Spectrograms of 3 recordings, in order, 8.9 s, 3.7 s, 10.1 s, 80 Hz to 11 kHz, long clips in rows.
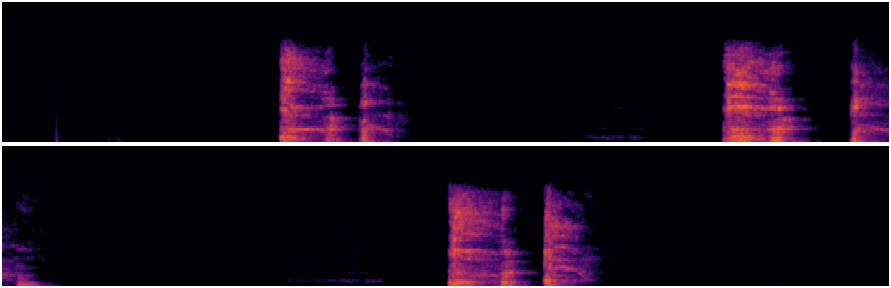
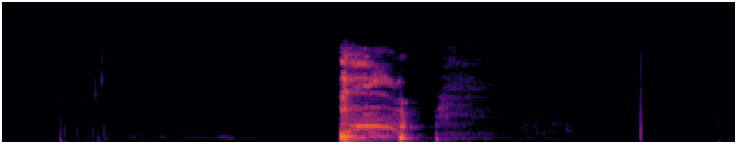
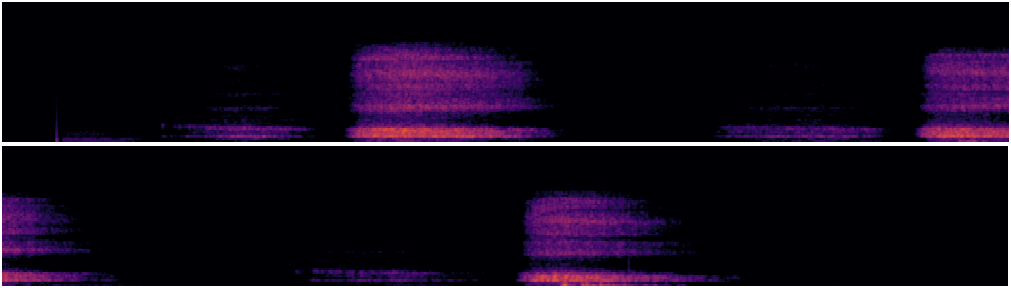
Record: three_cough_length: 8.9 s
three_cough_amplitude: 22448
three_cough_signal_mean_std_ratio: 0.29
cough_length: 3.7 s
cough_amplitude: 26942
cough_signal_mean_std_ratio: 0.22
exhalation_length: 10.1 s
exhalation_amplitude: 7311
exhalation_signal_mean_std_ratio: 0.4
survey_phase: beta (2021-08-13 to 2022-03-07)
age: 45-64
gender: Male
wearing_mask: 'No'
symptom_cough_any: true
symptom_headache: true
smoker_status: Never smoked
respiratory_condition_asthma: false
respiratory_condition_other: false
recruitment_source: Test and Trace
submission_delay: 2 days
covid_test_result: Positive
covid_test_method: RT-qPCR
covid_ct_value: 29.6
covid_ct_gene: ORF1ab gene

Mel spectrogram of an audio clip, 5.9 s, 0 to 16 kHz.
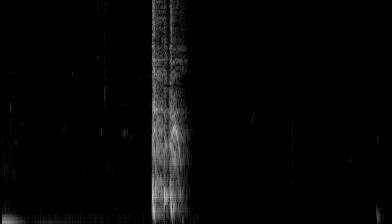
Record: cough_length: 5.9 s
cough_amplitude: 32768
cough_signal_mean_std_ratio: 0.22
survey_phase: beta (2021-08-13 to 2022-03-07)
age: 65+
gender: Male
wearing_mask: 'No'
symptom_none: true
smoker_status: Ex-smoker
respiratory_condition_asthma: false
respiratory_condition_other: false
recruitment_source: REACT
submission_delay: 3 days
covid_test_result: Negative
covid_test_method: RT-qPCR
influenza_a_test_result: Negative
influenza_b_test_result: Negative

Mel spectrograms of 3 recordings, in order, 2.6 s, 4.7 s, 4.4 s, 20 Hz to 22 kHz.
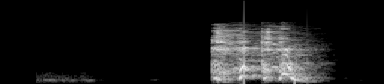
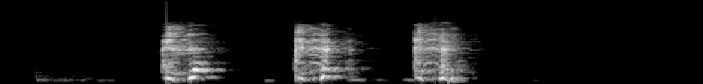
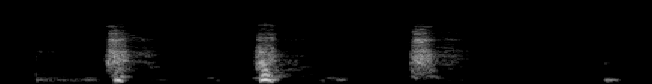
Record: cough_length: 2.6 s
cough_amplitude: 29331
cough_signal_mean_std_ratio: 0.39
three_cough_length: 4.7 s
three_cough_amplitude: 30605
three_cough_signal_mean_std_ratio: 0.33
exhalation_length: 4.4 s
exhalation_amplitude: 11370
exhalation_signal_mean_std_ratio: 0.23
survey_phase: beta (2021-08-13 to 2022-03-07)
age: 18-44
gender: Female
wearing_mask: 'No'
symptom_runny_or_blocked_nose: true
symptom_onset: 12 days
smoker_status: Never smoked
respiratory_condition_asthma: false
respiratory_condition_other: false
recruitment_source: REACT
submission_delay: 2 days
covid_test_result: Negative
covid_test_method: RT-qPCR
influenza_a_test_result: Negative
influenza_b_test_result: Negative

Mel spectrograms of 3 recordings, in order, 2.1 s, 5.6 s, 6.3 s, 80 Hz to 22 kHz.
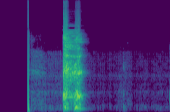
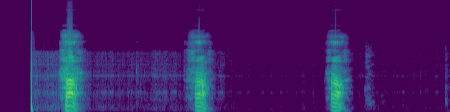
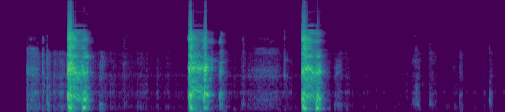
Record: cough_length: 2.1 s
cough_amplitude: 32768
cough_signal_mean_std_ratio: 0.29
exhalation_length: 5.6 s
exhalation_amplitude: 32768
exhalation_signal_mean_std_ratio: 0.22
three_cough_length: 6.3 s
three_cough_amplitude: 32768
three_cough_signal_mean_std_ratio: 0.27
survey_phase: beta (2021-08-13 to 2022-03-07)
age: 45-64
gender: Male
wearing_mask: 'No'
symptom_change_to_sense_of_smell_or_taste: true
symptom_onset: 4 days
smoker_status: Never smoked
respiratory_condition_asthma: false
respiratory_condition_other: false
recruitment_source: Test and Trace
submission_delay: 1 day
covid_test_result: Positive
covid_test_method: RT-qPCR
covid_ct_value: 27.4
covid_ct_gene: S gene
covid_ct_mean: 27.5
covid_viral_load: 970 copies/ml
covid_viral_load_category: Minimal viral load (< 10K copies/ml)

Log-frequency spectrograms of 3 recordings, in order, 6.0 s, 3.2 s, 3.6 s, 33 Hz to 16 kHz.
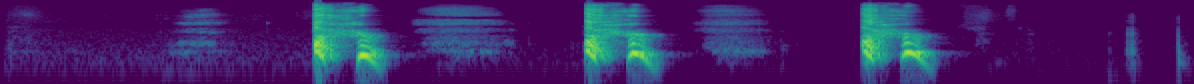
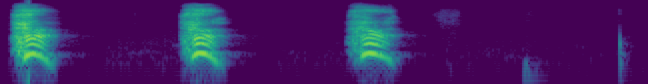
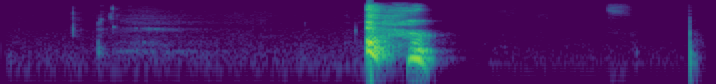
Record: three_cough_length: 6.0 s
three_cough_amplitude: 32768
three_cough_signal_mean_std_ratio: 0.27
exhalation_length: 3.2 s
exhalation_amplitude: 32767
exhalation_signal_mean_std_ratio: 0.31
cough_length: 3.6 s
cough_amplitude: 32768
cough_signal_mean_std_ratio: 0.18
survey_phase: beta (2021-08-13 to 2022-03-07)
age: 45-64
gender: Female
wearing_mask: 'No'
symptom_none: true
smoker_status: Never smoked
respiratory_condition_asthma: false
respiratory_condition_other: false
recruitment_source: REACT
submission_delay: 2 days
covid_test_result: Negative
covid_test_method: RT-qPCR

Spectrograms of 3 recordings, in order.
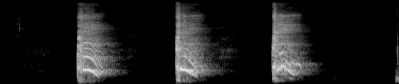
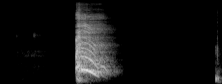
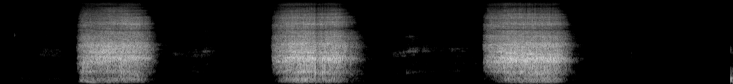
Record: three_cough_length: 4.0 s
three_cough_amplitude: 32617
three_cough_signal_mean_std_ratio: 0.38
cough_length: 2.2 s
cough_amplitude: 30160
cough_signal_mean_std_ratio: 0.3
exhalation_length: 7.3 s
exhalation_amplitude: 32768
exhalation_signal_mean_std_ratio: 0.47
survey_phase: beta (2021-08-13 to 2022-03-07)
age: 45-64
gender: Male
wearing_mask: 'No'
symptom_sore_throat: true
symptom_fatigue: true
symptom_headache: true
smoker_status: Current smoker (e-cigarettes or vapes only)
respiratory_condition_asthma: false
respiratory_condition_other: false
recruitment_source: Test and Trace
submission_delay: 2 days
covid_test_result: Positive
covid_test_method: RT-qPCR
covid_ct_value: 29.1
covid_ct_gene: ORF1ab gene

